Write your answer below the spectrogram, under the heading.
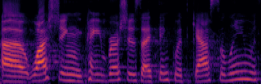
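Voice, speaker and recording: A woman speaks with a strong Southern US accent at a fairly high pitch. Noticeable background noise runs underneath. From US South, Columbia, South Carolina. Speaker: national park deputy superintendent. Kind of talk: keynote speech. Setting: stage with audience at dinner event.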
